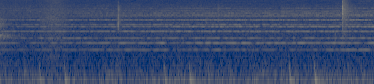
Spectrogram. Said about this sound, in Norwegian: Det er Julius Selma hører. Det er de samme hjerteslagene hun har hørt siden Julius ble borte.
